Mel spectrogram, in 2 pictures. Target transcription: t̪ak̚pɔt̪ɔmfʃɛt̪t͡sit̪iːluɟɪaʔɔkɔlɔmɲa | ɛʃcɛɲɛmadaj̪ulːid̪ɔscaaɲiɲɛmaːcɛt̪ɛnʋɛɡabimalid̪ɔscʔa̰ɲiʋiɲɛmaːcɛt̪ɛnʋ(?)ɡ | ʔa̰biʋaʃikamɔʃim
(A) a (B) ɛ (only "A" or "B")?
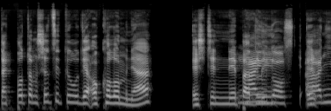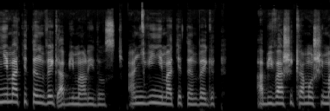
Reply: B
